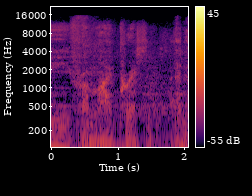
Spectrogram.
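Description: A movie soundtrack: a deep, whispering demonic voice says "Free me from my prison" over a steady low drone.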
